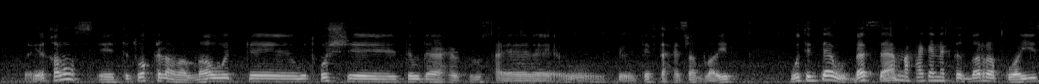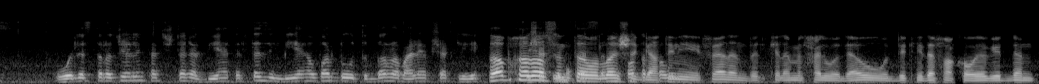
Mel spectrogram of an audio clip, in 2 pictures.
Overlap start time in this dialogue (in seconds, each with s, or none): 15.6 s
